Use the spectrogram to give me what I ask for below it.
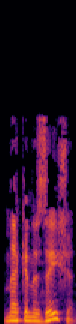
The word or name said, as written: mechanization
